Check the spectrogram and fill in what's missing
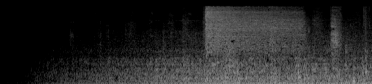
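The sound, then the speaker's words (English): A bus engine rumbles low and steady, then a sudden loud burst of air brake hiss breaks out about halfway through and keeps sputtering as the vehicle comes to a stop. No one speaks. “Does this bus go to the museum?”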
